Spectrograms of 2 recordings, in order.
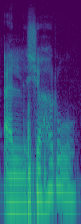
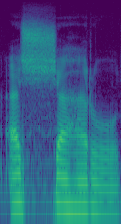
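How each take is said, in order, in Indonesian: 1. Bunyi L yang jelas terdengar sebelum sh. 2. L menyatu menjadi bunyi sh yang dobel. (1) "kalau baca al-syahru, dia jadi alif lam qamariah... tapi tak boleh lah" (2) "Dia kena terus baca asyahru"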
